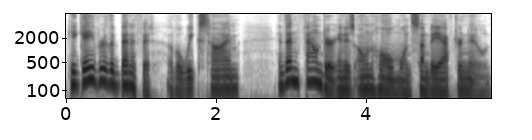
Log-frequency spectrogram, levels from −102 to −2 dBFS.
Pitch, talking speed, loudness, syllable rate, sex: 115 Hz, 210 wpm, -20 LUFS, 5.2 syllables/s, male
